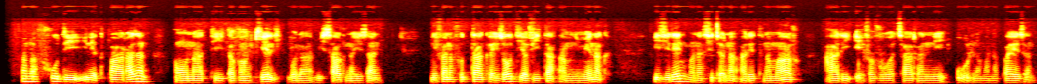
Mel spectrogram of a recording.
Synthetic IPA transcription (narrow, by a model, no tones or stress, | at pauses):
fanafud̪iːnet̪i̥paːɾazanə | awanat̪id̪avaŋkʰeli̥mboləmisaɾunəizani | nifanafud̪it̪aːkaizawd̪iəvit̪a̰ʔa̰minimenakə̥ | iziɾenimanasiʈ͡ʂanə̰ʔaɾet̪inəmaɾu̥ | aɾiʔefəvuat͡saɾəniulunəmanapaeza̰nə̥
